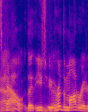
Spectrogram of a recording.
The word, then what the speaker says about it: Cao: you spell his last name c but you pronounce it C is that is that Co it's cow you you heard the moderator say Mr cow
